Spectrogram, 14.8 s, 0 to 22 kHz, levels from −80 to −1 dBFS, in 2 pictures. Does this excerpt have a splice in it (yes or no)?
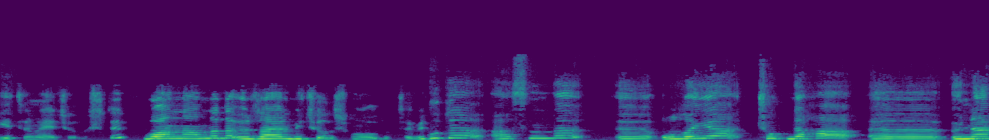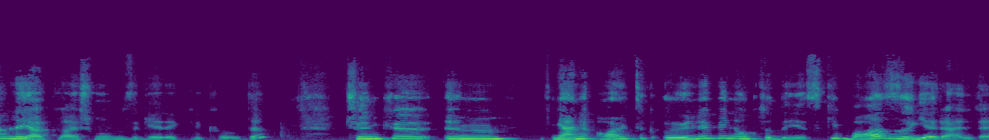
yes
